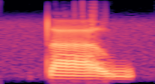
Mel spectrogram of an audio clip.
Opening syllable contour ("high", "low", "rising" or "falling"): low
